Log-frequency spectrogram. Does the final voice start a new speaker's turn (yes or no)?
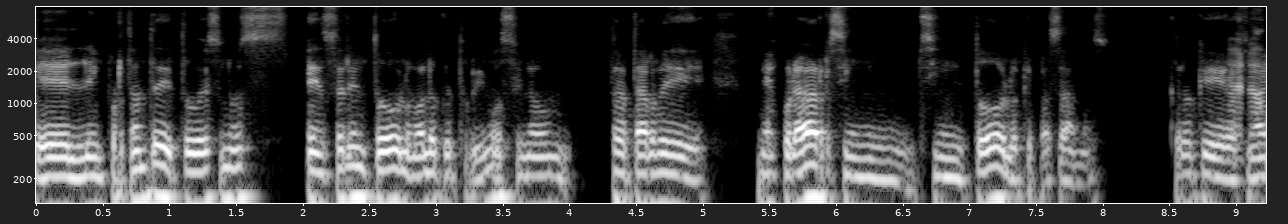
no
